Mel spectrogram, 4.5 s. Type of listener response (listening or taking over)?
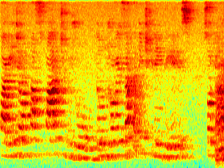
taking over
